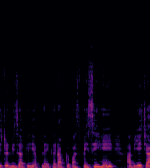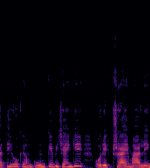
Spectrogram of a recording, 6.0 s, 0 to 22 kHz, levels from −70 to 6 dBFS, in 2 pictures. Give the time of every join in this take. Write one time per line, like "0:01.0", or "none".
0:01.1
